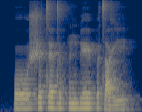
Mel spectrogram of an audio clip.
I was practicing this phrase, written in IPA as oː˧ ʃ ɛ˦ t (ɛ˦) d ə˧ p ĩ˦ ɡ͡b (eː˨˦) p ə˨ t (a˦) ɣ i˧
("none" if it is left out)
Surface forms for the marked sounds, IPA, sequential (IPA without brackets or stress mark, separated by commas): ɛ˦, eː˦, a˨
